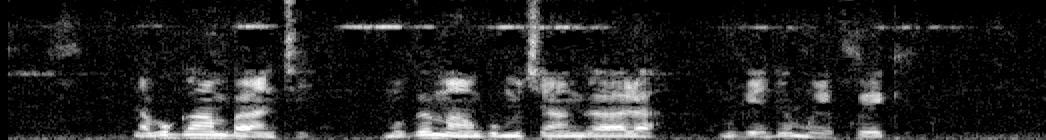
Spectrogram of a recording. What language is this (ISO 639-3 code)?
lug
